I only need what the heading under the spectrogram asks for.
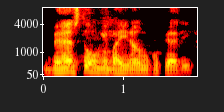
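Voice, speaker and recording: An actor playing an older village uncle with a Haryanvi accent, coaxing and questioning. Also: male voice, fairly low pitch, fairly even intonation, moderate pace, close to an everyday voice. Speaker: maternal uncle.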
